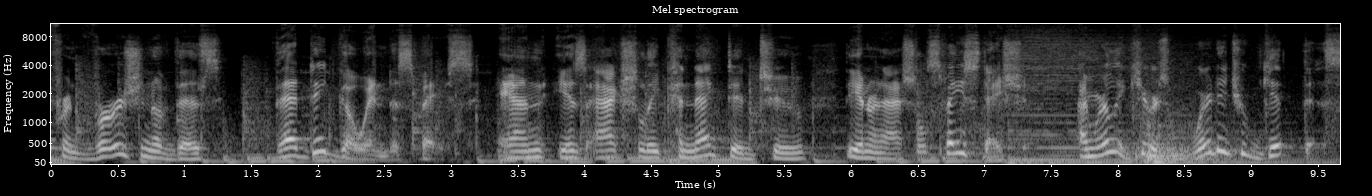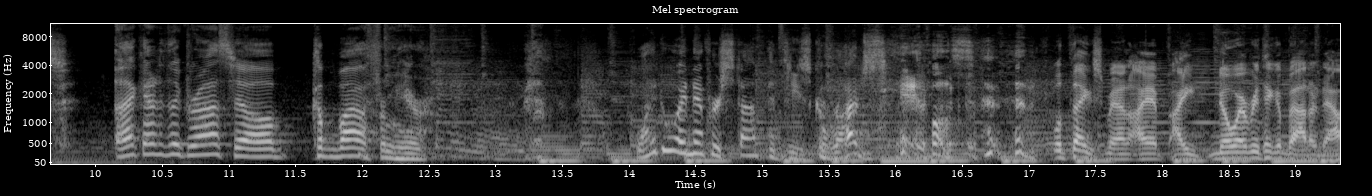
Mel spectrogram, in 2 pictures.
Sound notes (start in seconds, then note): 12.8 laughs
